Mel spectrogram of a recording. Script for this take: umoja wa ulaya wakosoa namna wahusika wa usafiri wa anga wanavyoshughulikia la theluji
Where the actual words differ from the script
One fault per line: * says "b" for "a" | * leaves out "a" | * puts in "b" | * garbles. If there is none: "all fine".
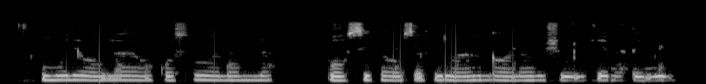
all fine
